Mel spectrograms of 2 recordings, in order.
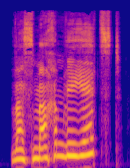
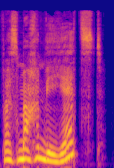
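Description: First: High, pitiful wail; plaintive cry. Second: Said in the usual way. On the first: A narrator's reading. Soaked chimney sweep asking the birds, plaintive and high. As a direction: whimper it out, soaked and helpless. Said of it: "rief er kläglich".

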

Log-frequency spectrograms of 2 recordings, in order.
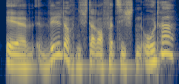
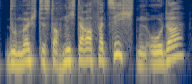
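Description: First: Said in the usual way. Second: Raised, louder coaxing with rising tag; coaxing appeal. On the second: Acted. Son urging his dead father to accept, coaxing appeal. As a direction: coax him, voice lifted.

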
